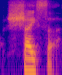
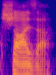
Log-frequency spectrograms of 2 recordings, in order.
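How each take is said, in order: First: The middle consonant is a clear s sound. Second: The middle consonant is not a clear s sound. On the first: The speaker calls it right. "With that s" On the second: The speaker calls it wrong. "not Shizer"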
